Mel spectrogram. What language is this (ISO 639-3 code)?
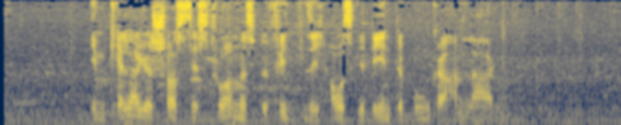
deu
